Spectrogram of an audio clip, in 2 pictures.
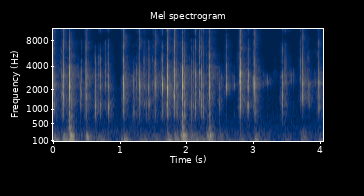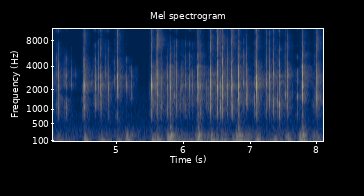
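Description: Fingertips of both hands type on a HyperX Alloy Origins Core tenkeyless mechanical keyboard with HX Red switches, PBT plastic keycaps on an aluminum plate and a hollow case. Bursts of rapid, bright, clacky keystrokes with very short decay follow one another, with brief pauses around three and a half and five and a half seconds.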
